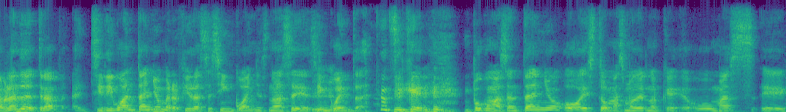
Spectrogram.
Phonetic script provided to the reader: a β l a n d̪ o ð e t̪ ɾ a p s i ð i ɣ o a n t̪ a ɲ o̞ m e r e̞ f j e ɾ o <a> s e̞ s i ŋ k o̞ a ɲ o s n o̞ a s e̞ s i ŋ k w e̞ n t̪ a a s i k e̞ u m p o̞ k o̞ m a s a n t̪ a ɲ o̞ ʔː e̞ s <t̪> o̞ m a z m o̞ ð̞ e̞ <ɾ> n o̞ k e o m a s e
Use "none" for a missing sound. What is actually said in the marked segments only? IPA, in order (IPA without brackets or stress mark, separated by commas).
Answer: a, t̪, ɾ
